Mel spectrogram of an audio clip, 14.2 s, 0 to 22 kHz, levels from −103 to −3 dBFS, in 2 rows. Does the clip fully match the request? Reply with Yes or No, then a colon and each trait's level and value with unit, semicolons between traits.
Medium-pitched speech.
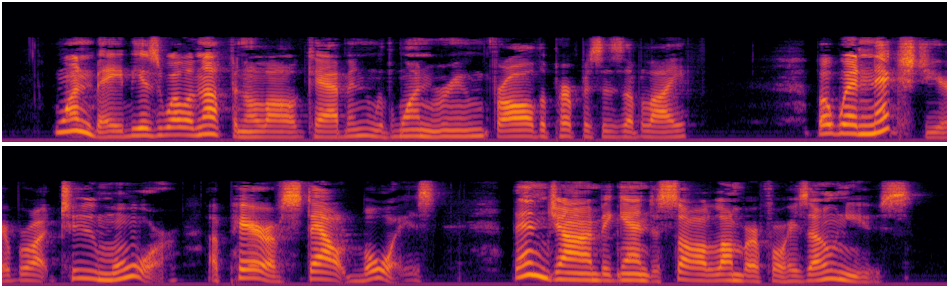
Yes: medium, 175 Hz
